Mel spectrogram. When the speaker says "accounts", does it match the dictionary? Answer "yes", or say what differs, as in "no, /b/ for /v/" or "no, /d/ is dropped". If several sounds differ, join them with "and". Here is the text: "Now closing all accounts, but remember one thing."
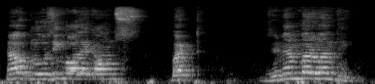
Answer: yes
